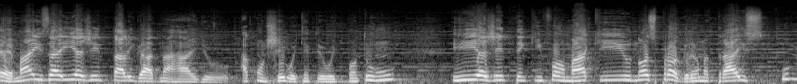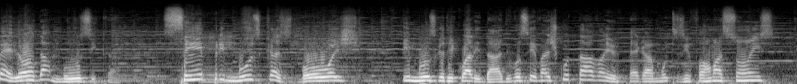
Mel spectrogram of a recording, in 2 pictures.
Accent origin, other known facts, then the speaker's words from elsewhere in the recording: Brazil; apesar de estarmos longe, mas somos brasileiros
